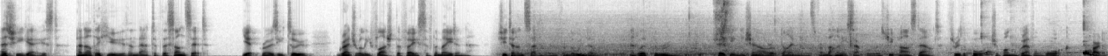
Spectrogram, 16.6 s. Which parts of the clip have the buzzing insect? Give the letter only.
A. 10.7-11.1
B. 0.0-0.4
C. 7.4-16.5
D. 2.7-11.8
C.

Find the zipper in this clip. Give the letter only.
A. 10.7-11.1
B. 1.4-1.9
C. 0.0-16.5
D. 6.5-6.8
A.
